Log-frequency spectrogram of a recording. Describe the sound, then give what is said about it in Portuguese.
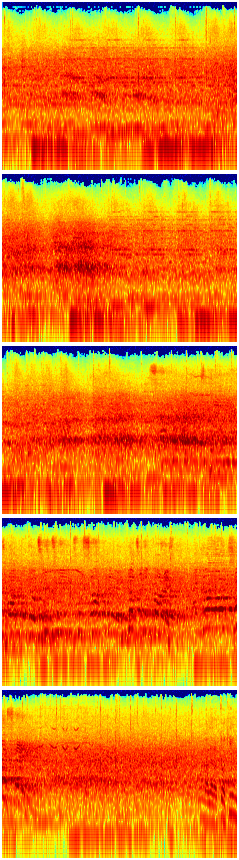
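A large football crowd, including Nottingham Forest fans, sings chants together at Stamford Bridge during a Chelsea versus Nottingham Forest match, in a steady, rhythmic roar, the massed voices rising and falling in repeated phrases over constant stadium noise for the whole stretch. “Pegar algumas músicas da torcida e tal, um pouco do ambiente aqui para o podcast, né?”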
